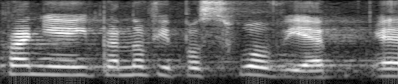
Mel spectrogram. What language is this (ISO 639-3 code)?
pol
